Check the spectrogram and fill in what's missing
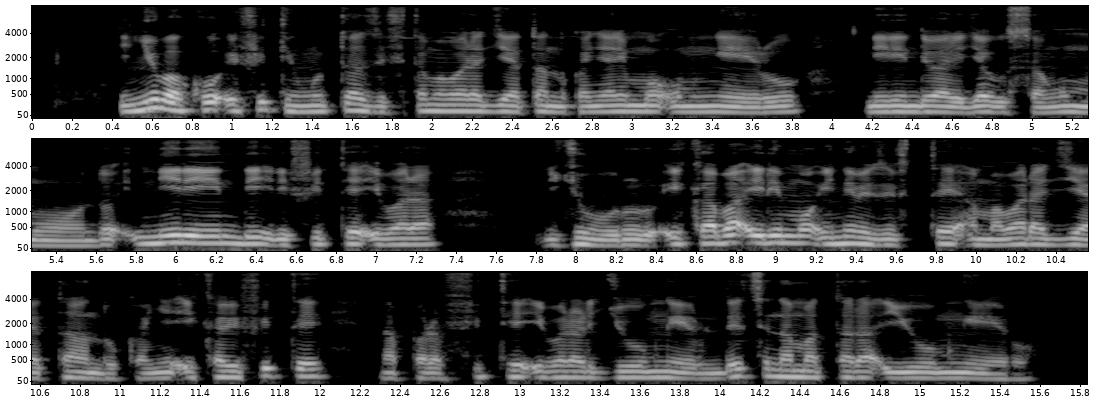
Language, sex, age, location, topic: Kinyarwanda, female, 25-35, Kigali, health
